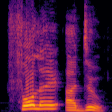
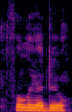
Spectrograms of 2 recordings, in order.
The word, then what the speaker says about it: Folie à Deux: It's called Folle à Deux. Which is French. I mispronounced that horribly. But it basically... Hold on. I gotta find the... Where's it at? Folie à Deux.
